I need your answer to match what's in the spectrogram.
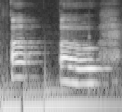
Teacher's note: The sound is a glottal stop, and you can feel it inside your throat.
